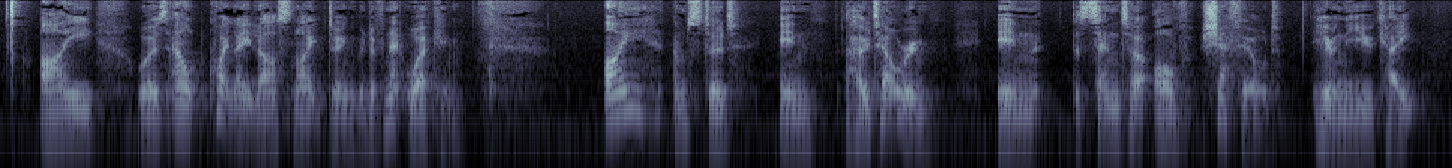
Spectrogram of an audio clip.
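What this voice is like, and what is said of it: Tired, worn morning voice. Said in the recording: “as you can probably tell from my voice, making a bit of an early start to the day, having had a bit of a late night... my voice is not the reflection of a cold”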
